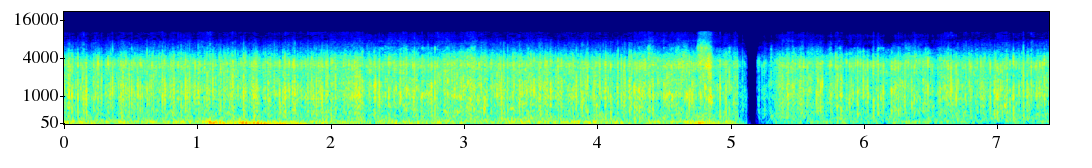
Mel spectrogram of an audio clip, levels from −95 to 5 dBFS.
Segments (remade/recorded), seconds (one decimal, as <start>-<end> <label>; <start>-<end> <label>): 0.0-2.2 recorded; 2.2-3.1 remade; 3.1-4.3 recorded; 4.3-6.7 remade; 6.7-7.4 recorded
